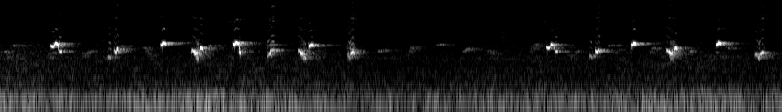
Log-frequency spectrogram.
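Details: Sooty-headed bulbul in 'ropel' song: a fast run of sweet, slurred whistles, then a brief lull with a couple of soft notes, then another quick phrase of clear, falling and rising whistles.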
